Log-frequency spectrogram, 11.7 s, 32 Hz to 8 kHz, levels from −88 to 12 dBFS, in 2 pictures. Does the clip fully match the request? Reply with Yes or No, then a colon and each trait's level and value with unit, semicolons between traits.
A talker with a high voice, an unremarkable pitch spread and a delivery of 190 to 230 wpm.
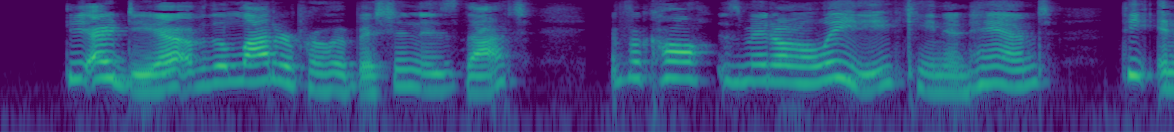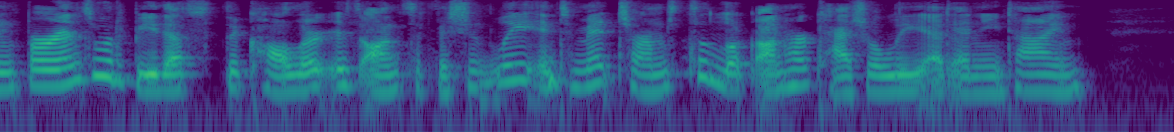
No: high, 220 Hz; wide, 6.6 semitones; fast, 205 wpm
